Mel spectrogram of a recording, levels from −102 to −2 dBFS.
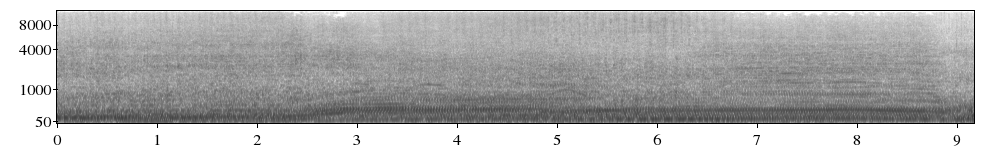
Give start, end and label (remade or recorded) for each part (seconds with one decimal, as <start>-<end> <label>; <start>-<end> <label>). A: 0.0-3.0 recorded; 3.0-4.9 remade; 4.9-9.2 recorded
